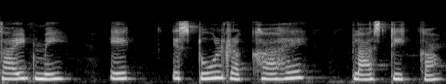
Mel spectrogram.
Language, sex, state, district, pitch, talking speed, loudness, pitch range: Hindi, female, Uttar Pradesh, Lucknow, 260 Hz, 105 wpm, -15 LUFS, 245-275 Hz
